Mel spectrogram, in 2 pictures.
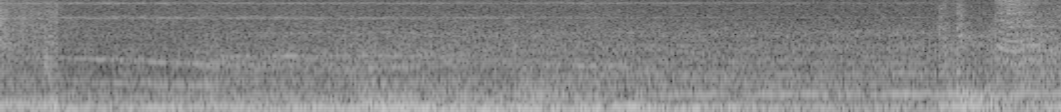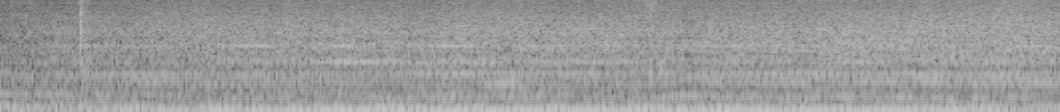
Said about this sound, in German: Und das, was wir hören, das ist das Kühlgerät.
